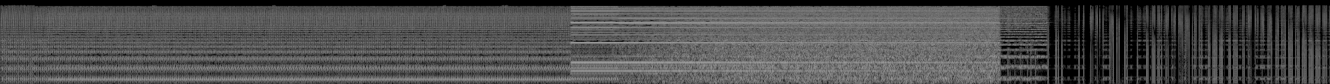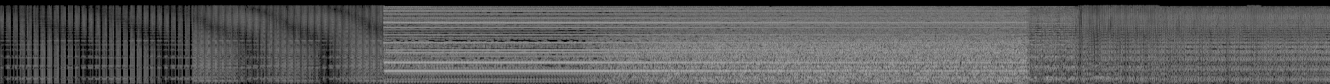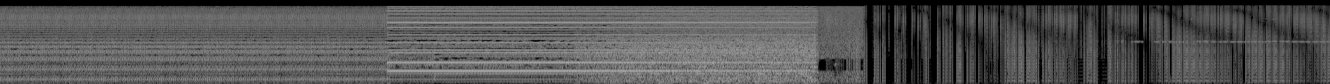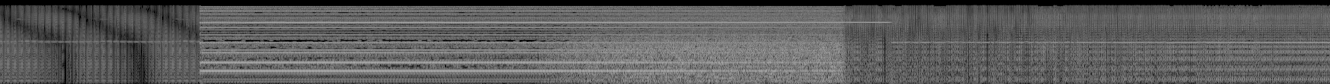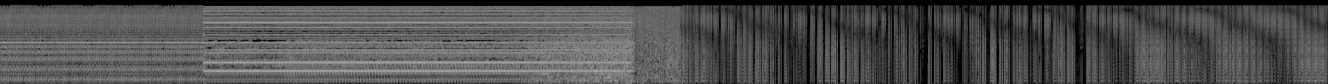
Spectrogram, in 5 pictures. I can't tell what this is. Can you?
pulsar synthesis 06
Sample generated with pulsar synthesis. A harsh high-pitched tonal drone which rythmically dissolves into a thinner modulated drone.
drone, noise, pulsar-synthesis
